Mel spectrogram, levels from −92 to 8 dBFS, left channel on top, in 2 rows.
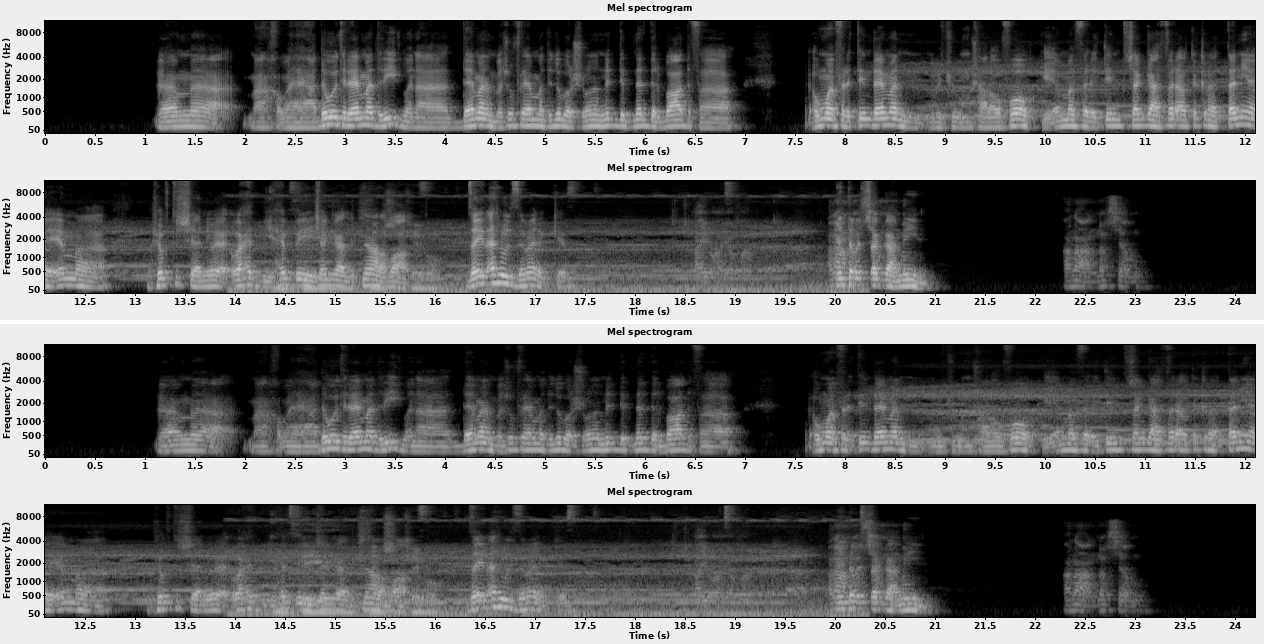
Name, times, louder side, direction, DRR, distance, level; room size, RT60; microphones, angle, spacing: voice 1, 1.1-6.9 7.6-12.7 13.1-15.7 16.3-17.4 20.0-20.9, left 5 dB, 80° left, 0.4 m, -23 dB
sound 1, 8.1-20.3, right 3 dB, 15° right, 0.3 m, -39 dB
sound 2, 13.9-20.3, right 1 dB, 40° right, 0.8 m, -34 dB
voice 2, 18.6-19.3 19.9-20.8 22.3-23.0, left 1 dB, 10° left, 0.7 m, -36 dB
3.7 x 2.5 x 2.4 m
head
